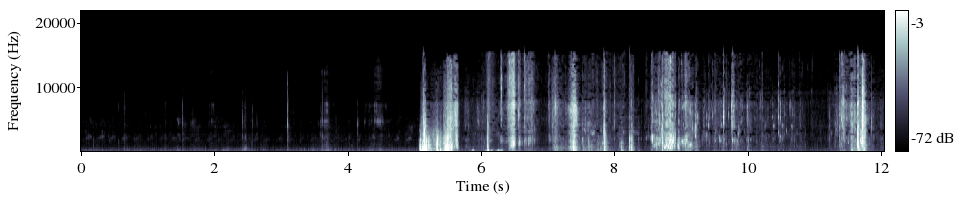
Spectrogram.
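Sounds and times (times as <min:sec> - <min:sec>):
water splashing and dripping: 0:06.4 - 0:12.0.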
